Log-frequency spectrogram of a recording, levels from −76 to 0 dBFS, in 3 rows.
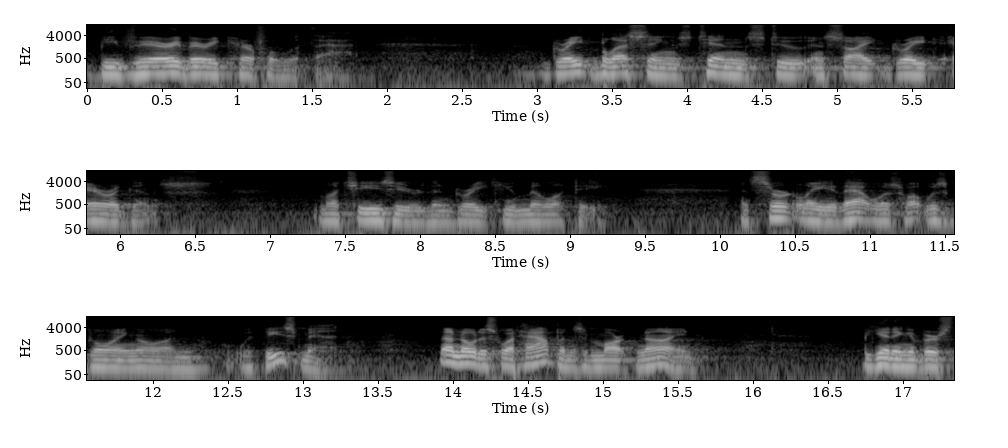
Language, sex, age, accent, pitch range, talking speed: English, male, 50-69, American, 100-135 Hz, 135 wpm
